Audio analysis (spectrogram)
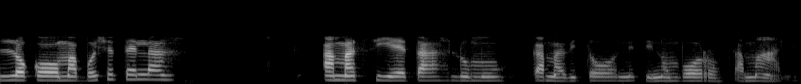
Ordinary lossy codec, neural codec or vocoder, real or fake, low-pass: Opus, 16 kbps; none; real; 3.6 kHz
